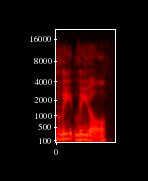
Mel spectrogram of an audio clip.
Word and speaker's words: Lidl: Is it Lidl or Little? I say Lidl. Lidl pronunciation. How to say Lidl like a local? This says Lidl. Lidl. Struggling with this word or name? Nope. Lidl. Lidl. It's Lidl. Let's practice together. It's literally Lidl. I don't know why the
